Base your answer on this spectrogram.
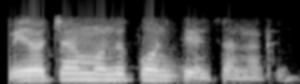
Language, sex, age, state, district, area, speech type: Telugu, male, 18-30, Telangana, Bhadradri Kothagudem, urban, conversation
